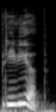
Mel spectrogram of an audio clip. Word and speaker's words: привет: guys, today you'll learn how to pronounce the word privyet, or hi. When we begin studying Russian, our privyet usually sounds like privyet, but we can make it sound Russian if we do several things.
